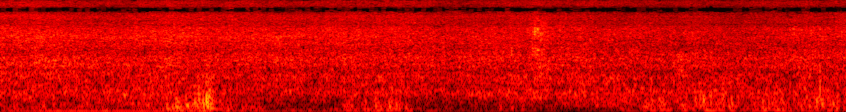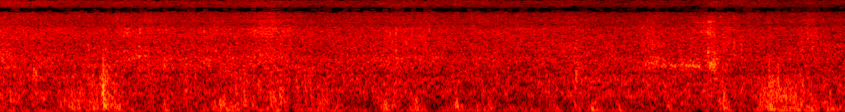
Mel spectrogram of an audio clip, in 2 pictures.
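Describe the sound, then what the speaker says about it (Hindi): A boat heads out to sea from Dunbar harbour in Scotland, heard from the shore as a low engine rumble under steady gusting wind buffeting the microphone, with waves washing in and occasional soft knocks. "ये बोट ये समुद्र में जा रही है।"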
